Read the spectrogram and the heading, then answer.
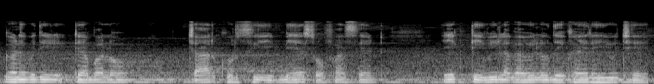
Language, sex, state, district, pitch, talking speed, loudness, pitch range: Gujarati, male, Gujarat, Valsad, 105 Hz, 120 wpm, -15 LUFS, 105-110 Hz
